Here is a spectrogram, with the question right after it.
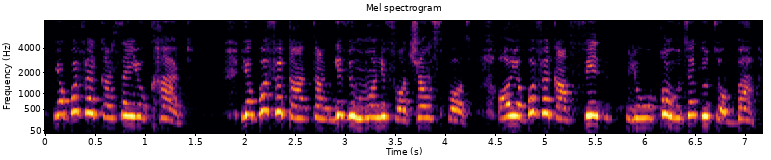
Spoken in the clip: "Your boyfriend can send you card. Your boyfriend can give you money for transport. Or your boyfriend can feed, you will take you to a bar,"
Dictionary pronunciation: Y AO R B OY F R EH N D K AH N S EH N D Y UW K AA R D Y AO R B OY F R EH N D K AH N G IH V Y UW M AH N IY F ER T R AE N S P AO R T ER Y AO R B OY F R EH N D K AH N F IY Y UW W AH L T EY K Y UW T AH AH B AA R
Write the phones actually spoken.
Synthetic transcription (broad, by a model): Y AO B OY F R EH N K AH N S EH N D Y UW K AA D Y AO B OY F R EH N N K AH N G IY V Y UW M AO N IY F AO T R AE N S P AO T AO Y AO B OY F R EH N K AH N F IY Y UW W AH W T EY K Y UW T AH B AA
